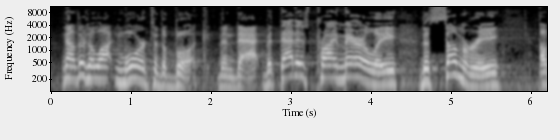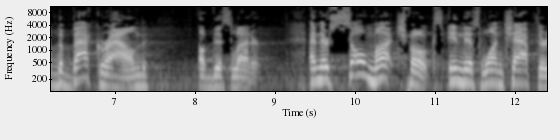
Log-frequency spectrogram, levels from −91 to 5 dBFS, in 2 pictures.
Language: English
